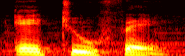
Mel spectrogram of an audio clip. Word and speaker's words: étouffée: in New Orleans and I don't want to say it wrong because I normally say New Orleans and I've just gotten over saying that but crawfish etouffee is crawfish étouffée perfect let's get started heat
